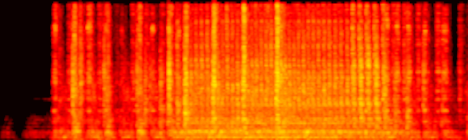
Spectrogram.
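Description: Fires after a brief crank and picks up into a quick, even two-stroke rattle that holds steady, starting and running fine.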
